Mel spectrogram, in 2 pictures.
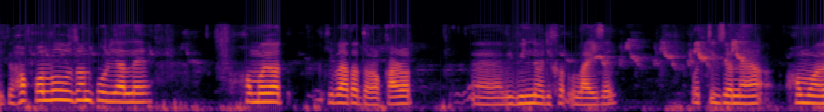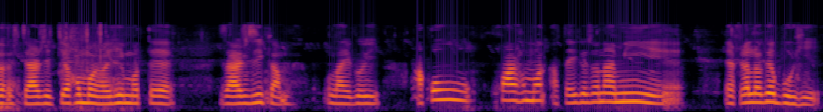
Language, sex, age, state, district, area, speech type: Assamese, female, 45-60, Assam, Darrang, rural, spontaneous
